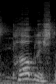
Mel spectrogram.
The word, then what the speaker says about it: published: 29 specialties that was published on. Repeat, please. Published pub- on. publish on. Uh, Published on. So you can connect published on. Published on. Okay. This word here, the tense syllable is pu.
